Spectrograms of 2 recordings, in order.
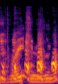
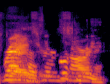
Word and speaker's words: Brazzers: I thought it was Brazers. I've been saying it wrong. It's Brazzers. Yep.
